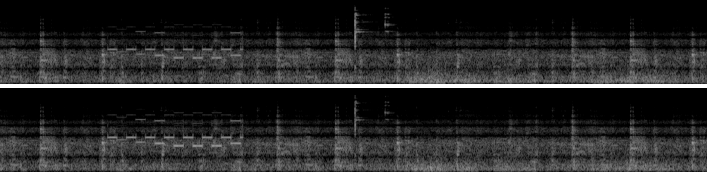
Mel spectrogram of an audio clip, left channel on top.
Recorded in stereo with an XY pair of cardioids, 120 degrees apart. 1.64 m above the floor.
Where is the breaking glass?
35° left.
